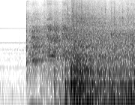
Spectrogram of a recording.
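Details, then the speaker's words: Polaris RZR that wouldn't start, after brake pressure sensor circuit trail fix: brief crank catches cleanly, settling into steady, even idle with firm low rumble. Normal start and idle. "completed the circuit now it should start just fine"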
